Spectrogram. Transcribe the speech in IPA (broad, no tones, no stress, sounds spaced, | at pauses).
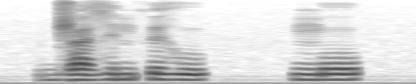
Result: ɖ͡ʐ a z i n θ e ɣ u | ŋ o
